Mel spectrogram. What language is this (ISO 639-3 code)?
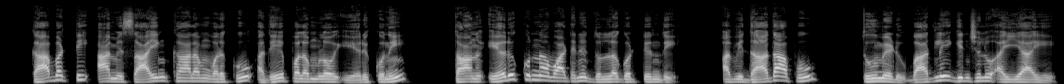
tel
